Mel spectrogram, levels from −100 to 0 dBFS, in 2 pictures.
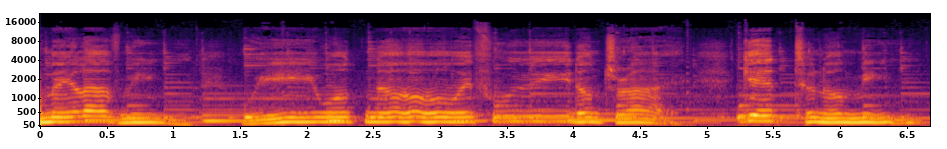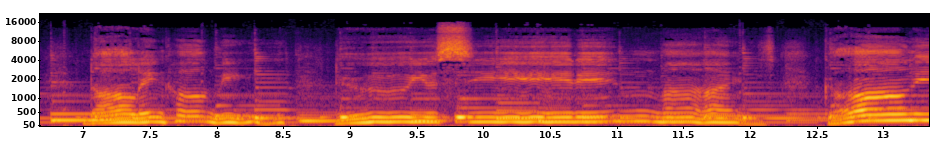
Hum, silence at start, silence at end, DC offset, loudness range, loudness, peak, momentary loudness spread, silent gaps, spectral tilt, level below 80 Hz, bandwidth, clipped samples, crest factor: none; 0 s; 0 s; under 0.1%; 2 LU; -17 LUFS; 0 dBFS; 9 LU; none; -7 dB/octave; -48 dBFS; 14 kHz; under 0.1%; 16 dB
